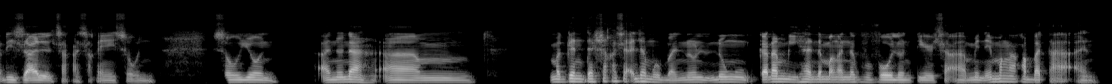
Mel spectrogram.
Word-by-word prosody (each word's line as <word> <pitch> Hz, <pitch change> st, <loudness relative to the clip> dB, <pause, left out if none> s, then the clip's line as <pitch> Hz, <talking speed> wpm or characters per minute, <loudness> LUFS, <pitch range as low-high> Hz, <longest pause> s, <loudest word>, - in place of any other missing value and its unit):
Rizal 100 Hz, -3 st, +3 dB
saka -, -, -7 dB
sa -, -, -10 dB
Quezon. 85 Hz, -2 st, -6 dB, 0.6 s
So 105 Hz, 0 st, -1 dB
yun 105 Hz, -3 st, +1 dB, 0.4 s
ano 110 Hz, +2 st, 0 dB
na, 110 Hz, -4 st, +3 dB
um, 100 Hz, -2 st, 0 dB, 0.8 s
maganda 130 Hz, +2 st, +2 dB
siya 140 Hz, +1 st, -2 dB
kasi 145 Hz, 0 st, -1 dB
alam 135 Hz, -1 st, +1 dB
mo 115 Hz, -, -1 dB
ba 100 Hz, -1 st, -2 dB
nol 110 Hz, +3 st, -1 dB
nung 115 Hz, -1 st, 0 dB
karamihan 120 Hz, -1 st, +3 dB
ng -, -, +3 dB
mga 110 Hz, -1 st, +2 dB
nagvo-volunteer 105 Hz, -2 st, 0 dB
sa 105 Hz, -, -3 dB
amin 100 Hz, 0 st, -2 dB
ay 115 Hz, -, +1 dB
mga 130 Hz, -1 st, 0 dB
kabataan. 105 Hz, -4 st, -2 dB
105 Hz, 140 wpm, -25 LUFS, 100-115 Hz, 0.8 s, Rizal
